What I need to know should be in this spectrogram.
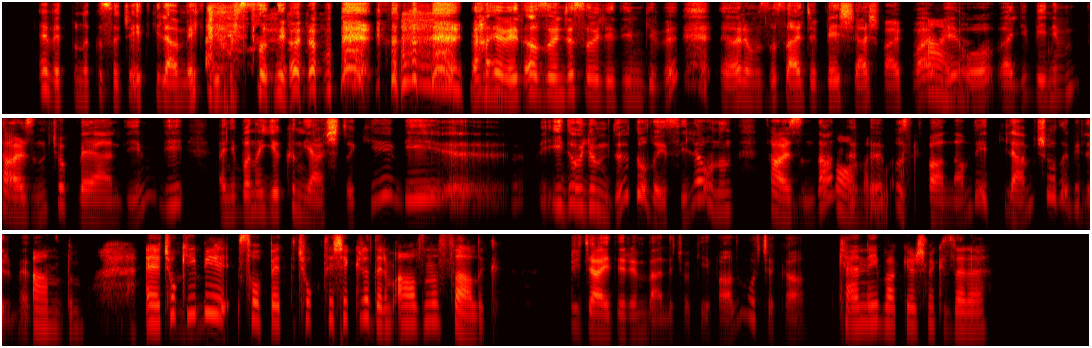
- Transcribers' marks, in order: laugh; laughing while speaking: "sanıyorum. Ya, evet, az önce … yaş fark var"; laugh
- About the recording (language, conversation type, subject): Turkish, podcast, Stil değişimine en çok ne neden oldu, sence?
